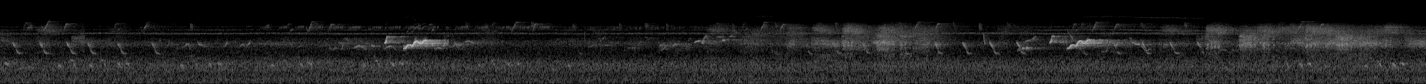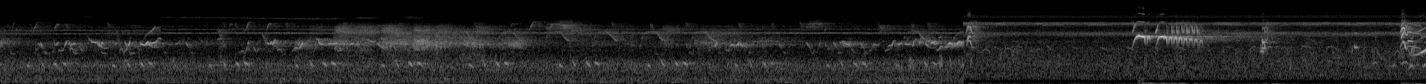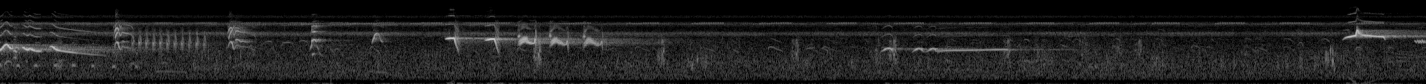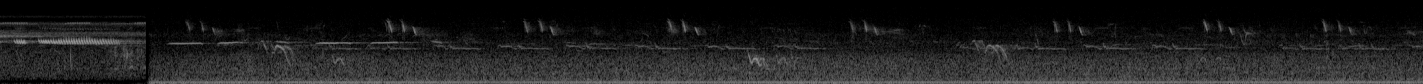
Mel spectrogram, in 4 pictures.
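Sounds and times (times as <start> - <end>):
insect drone: 0.0 - 57.0
birds calling: 38.6 - 57.0.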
